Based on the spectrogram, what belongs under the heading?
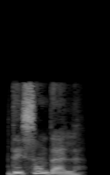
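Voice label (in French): "Des sandales", French; vocabulaire; le lexique de l'habillement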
